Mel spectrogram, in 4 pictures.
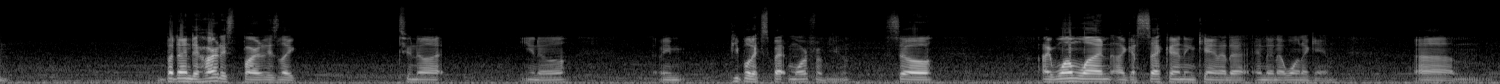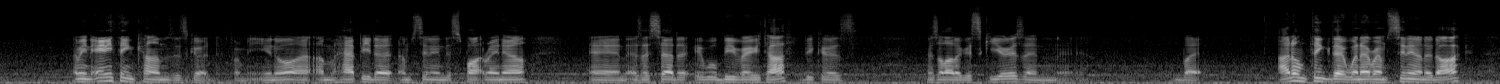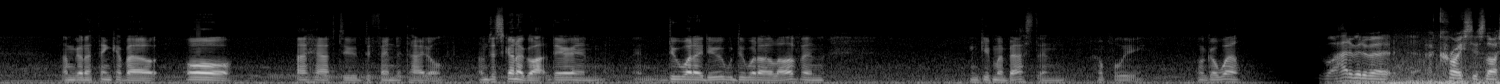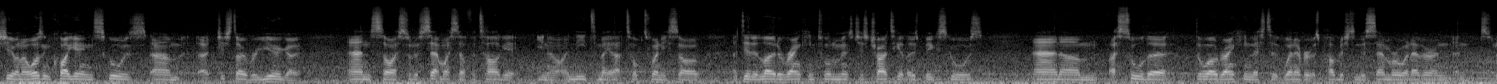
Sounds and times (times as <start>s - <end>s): Speech: 1.6s - 3.0s, 4.0s - 4.4s, 5.2s - 5.7s, 6.6s - 9.4s, 10.4s - 13.4s, 14.1s - 14.9s, 15.7s - 20.3s, 20.9s - 23.6s, 24.3s - 25.9s, 26.8s - 27.0s, 27.8s - 29.7s, 30.6s - 32.3s, 33.0s - 38.3s, 39.7s - 42.4s, 43.2s - 59.9s.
